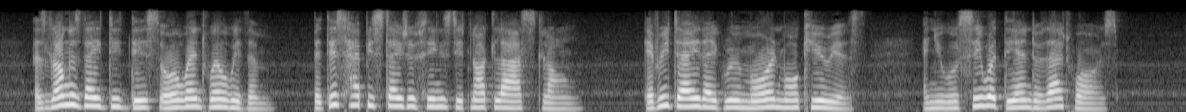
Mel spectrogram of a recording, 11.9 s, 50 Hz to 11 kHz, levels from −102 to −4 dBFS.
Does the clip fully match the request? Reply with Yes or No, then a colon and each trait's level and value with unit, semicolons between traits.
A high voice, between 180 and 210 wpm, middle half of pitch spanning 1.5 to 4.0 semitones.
Yes: high, 205 Hz; average, 195 wpm; average, 3.6 semitones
